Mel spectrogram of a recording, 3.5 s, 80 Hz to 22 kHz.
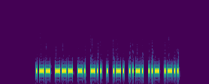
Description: Morse code, heard as a keyed tone, about 46 wpm, 700 Hz. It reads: WONDERFUL
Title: Sentences from Top 1100 Words - New Word Drill - 45wpm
